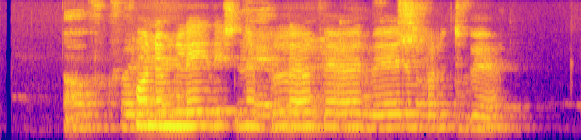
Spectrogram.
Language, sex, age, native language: Icelandic, male, 11, Icelandic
